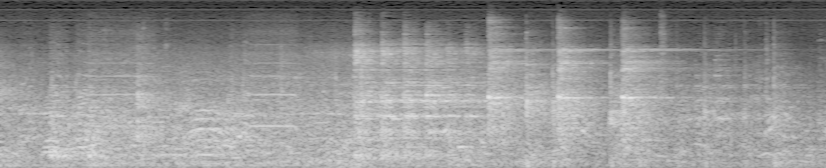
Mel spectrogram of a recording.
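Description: Workshop noise on an engine assembly line: indistinct voices in the first few seconds, then four sharp ringing knocks in the second half, like tools or parts striking metal.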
